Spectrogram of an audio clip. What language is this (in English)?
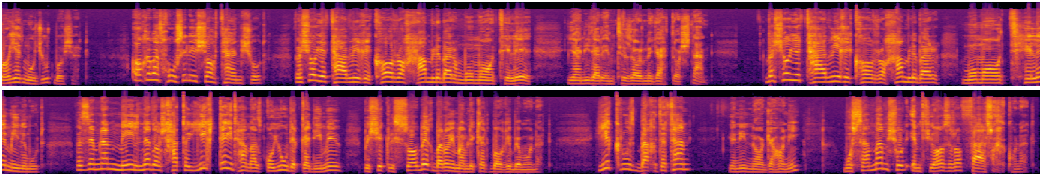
Persian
